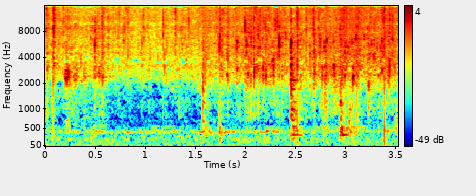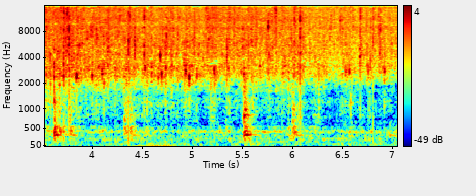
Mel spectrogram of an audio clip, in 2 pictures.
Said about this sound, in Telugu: ఆవాలు చిటపట అనేటప్పుడు ఒక 10 వెల్లుల్లి వేసుకున్నాను దంచి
